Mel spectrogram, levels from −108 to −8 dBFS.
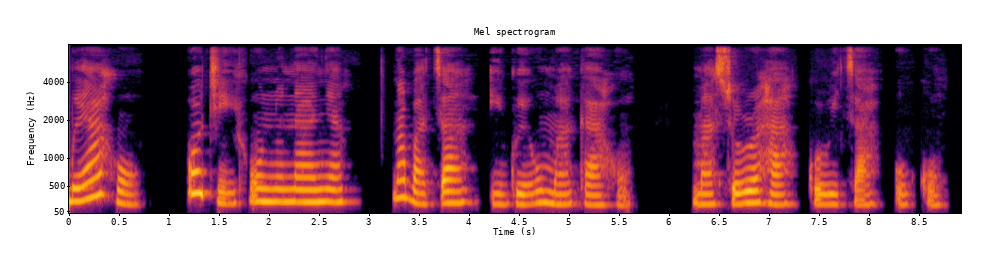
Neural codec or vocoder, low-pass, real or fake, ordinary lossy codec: none; none; real; none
